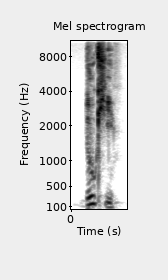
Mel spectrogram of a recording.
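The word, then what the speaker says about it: Doekhi: Ähm, wird der Dürki oder Durki, wie wird er ausgesprochen? Duki. – Von mir aus Duki. Steht am 16er frei. Also glaube ich zumindest. Wir nennen ihn Duki. Reingelaufen. Ich meine, OE ist doch in den Niederlanden immer U, oder?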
